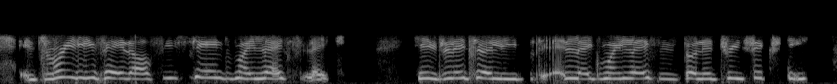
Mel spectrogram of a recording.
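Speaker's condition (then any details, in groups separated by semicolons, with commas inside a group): Cerebral palsy; wheelchair user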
